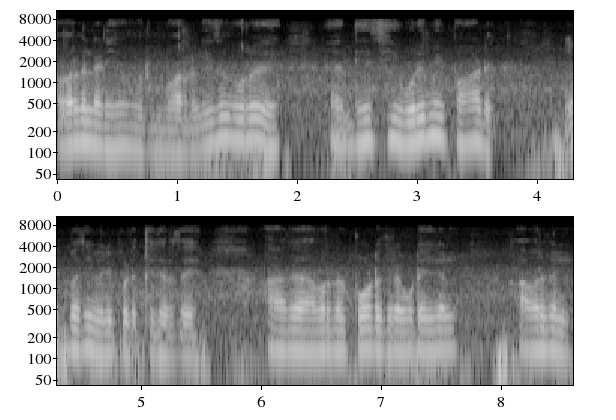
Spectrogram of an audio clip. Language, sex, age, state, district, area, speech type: Tamil, male, 30-45, Tamil Nadu, Salem, urban, spontaneous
